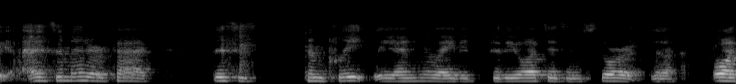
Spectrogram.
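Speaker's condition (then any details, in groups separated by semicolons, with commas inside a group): Cerebral palsy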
